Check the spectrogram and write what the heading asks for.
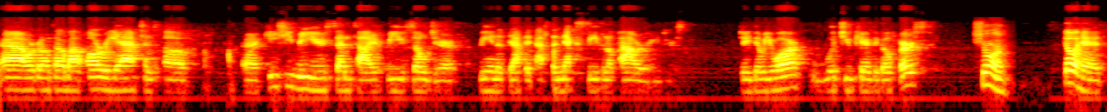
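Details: Adult male speakers in a podcast conversation; normal conversational speech.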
